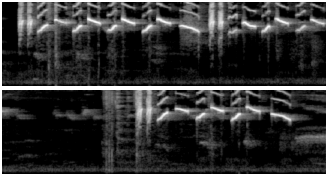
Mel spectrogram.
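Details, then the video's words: Sunbird in full song, for training other birds: a rapid string of high, piercing down-slurred whistles, about two per second, each phrase opening with a brief buzzy rattle, then a pause and a second run. "Masteran Burung Kolibri Daun Gacor"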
